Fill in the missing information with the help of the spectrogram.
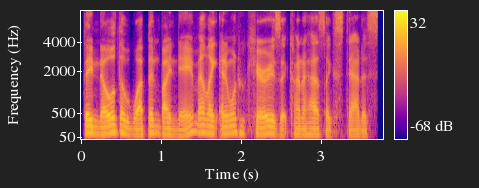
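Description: Deep-voiced enthusiastic man. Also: brisk, no room sound, clean studio sound. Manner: enthusiastic, filler-heavy. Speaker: podcast co-host. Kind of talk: casual chat.

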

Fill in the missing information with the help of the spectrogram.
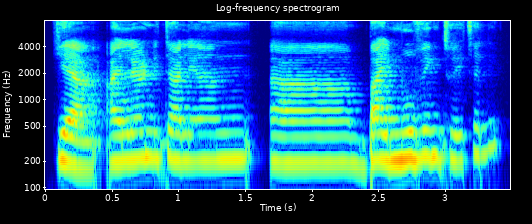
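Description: A Greek woman, a native Greek speaker, joins a podcast as a guest for a reflective conversation. Her mellow, medium-pitched voice has little pitch movement, and she speaks thoughtfully and hesitantly with many pauses and fillers. The room is echoey.

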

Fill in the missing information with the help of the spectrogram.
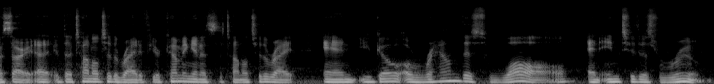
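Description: A man runs a tabletop adventure as dungeon master, narrating casually with plenty of ums and likes. His voice sits a little low. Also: darkish tone, slight background noise.

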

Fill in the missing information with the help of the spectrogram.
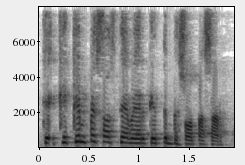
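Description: A woman's voice: high voice, animated, very fast, a bit bright, slight background noise. A woman with a Mexican accent hosting an interview, asking long run-on questions in a conversational way. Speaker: interview host.

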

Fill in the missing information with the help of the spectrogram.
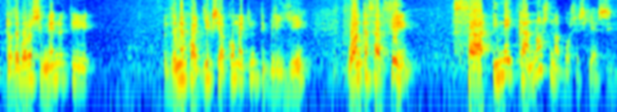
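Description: A male psychotherapist talking casually about relationships, rhetorical and animated, acting out the voices he quotes. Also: a little high.

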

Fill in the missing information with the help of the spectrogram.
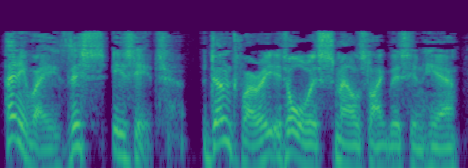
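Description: A man voicing a young woman sergeant who is a werewolf, talking bluntly and briskly in an audiobook reading. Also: fairly low pitch, very animated, husky, dry recording. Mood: brusque. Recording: dry, slightly dull audiobook recording.

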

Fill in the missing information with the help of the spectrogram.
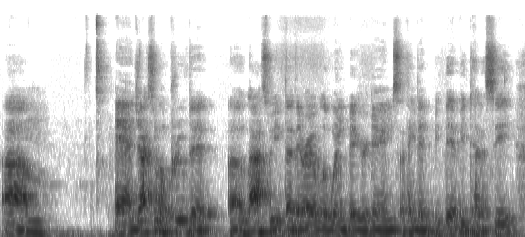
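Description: A man's voice: sits low, fairly even intonation, normal speed, darkish tone. A man co-hosting a casual sports podcast, recorded in a small, echoey, bathroom-like room. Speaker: podcast co-host.

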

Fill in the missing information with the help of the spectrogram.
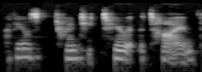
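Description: On a rough recording, a middle-aged English-born woman speaks briskly in a lowish, creaky, slightly rough voice with a bit of brightness. She's a guest in a conversational interview, candid and earnest, often repeating words at the start of a thought.

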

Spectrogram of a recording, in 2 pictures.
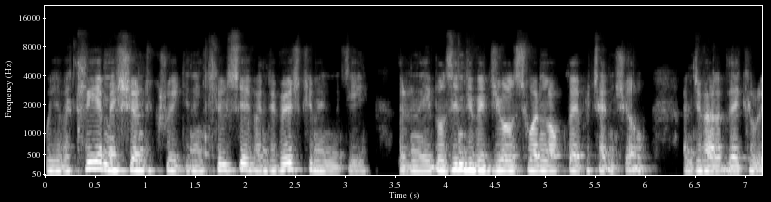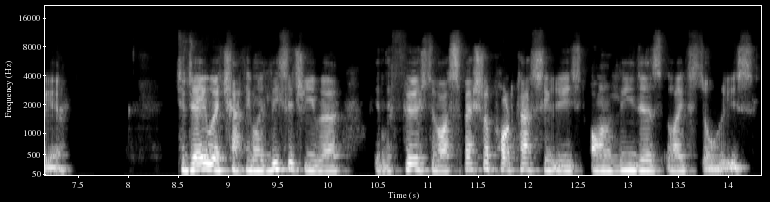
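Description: A man in the United Kingdom hosting a podcast interview, talking in a halting way with lots of ums and repeated words. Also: medium pitch, fairly even intonation. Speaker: podcast host. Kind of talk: conversational interview.

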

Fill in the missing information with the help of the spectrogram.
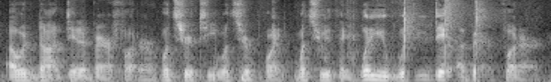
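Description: A man's voice: lowish voice, expressive, fast talker, noisy background. A man co-hosting a podcast in casual chat, blunt, opinionated and freely profane. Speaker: podcast co-host.

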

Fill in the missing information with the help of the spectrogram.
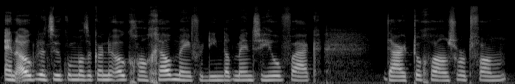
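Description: A woman's voice: medium pitch, level tone, brisk, dry recording. A woman in her twenties, a podcast co-host and influencer, talking openly and earnestly in casual chat. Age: 20s. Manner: open, earnest, self-reflective.

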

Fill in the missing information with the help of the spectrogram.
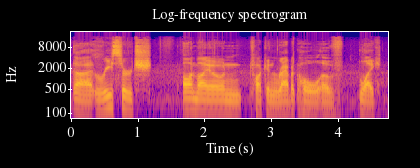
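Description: Male podcast co-host, medium pitch, casual, halting, sweary delivery. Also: fairly even intonation, fairly bright tone.

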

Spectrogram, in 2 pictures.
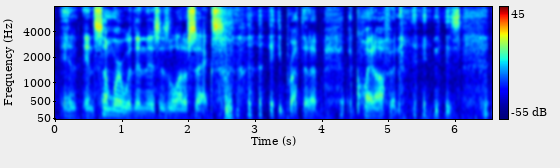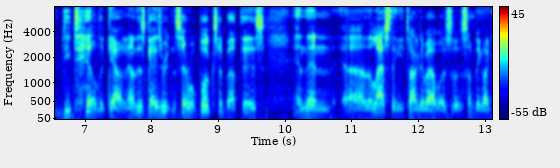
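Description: Middle-aged guy rambling on his podcast, low gravelly voice, cusses a lot, faint hum behind. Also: a little mellow. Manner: profane, digressive, laughs often. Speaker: podcast host. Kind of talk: casual rambling monologue.

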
